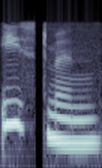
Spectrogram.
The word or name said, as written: Eastman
